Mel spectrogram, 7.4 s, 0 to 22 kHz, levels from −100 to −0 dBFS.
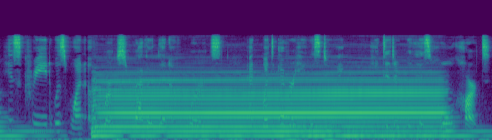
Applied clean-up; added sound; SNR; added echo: none; Bowed string instrument; -4 dB; none.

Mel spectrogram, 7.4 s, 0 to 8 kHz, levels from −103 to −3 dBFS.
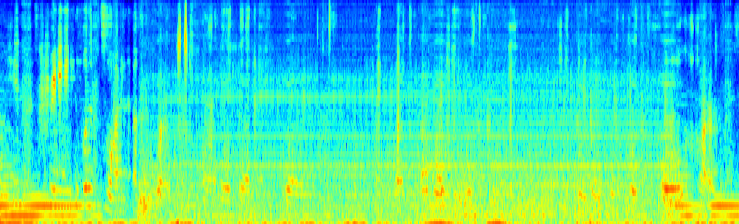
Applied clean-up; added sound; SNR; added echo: neural separator model SepFormer DNS4.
